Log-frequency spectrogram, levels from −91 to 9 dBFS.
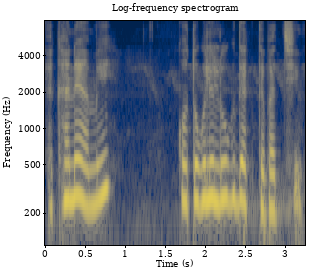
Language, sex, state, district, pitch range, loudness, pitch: Bengali, female, Tripura, Dhalai, 230-260 Hz, -13 LUFS, 255 Hz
